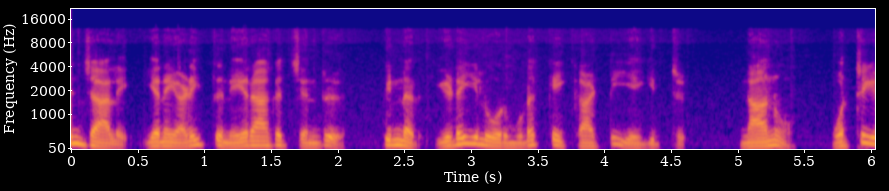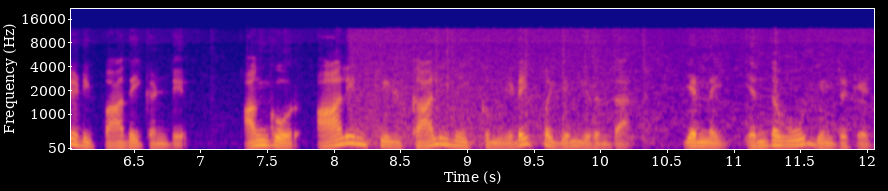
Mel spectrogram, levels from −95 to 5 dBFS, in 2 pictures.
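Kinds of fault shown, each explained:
noise suppressor artifacts: Throughout the speech, a suppressor pulls the steady background down by about 16 dB, working band by band on short frames. The noise drops away between words and comes back up under them. This happens all the time as speech starts and stops. It does not follow any change in the room's noise level, which is what sets it apart from the lag below.
noise suppressor catching up: Around 8.0 s, just after "ஒற்றை அடிப்பாதை கண்டேன் அங்கோர்", the room noise jumps by about 13 dB. The suppressor's noise estimate still reflects the quieter room, so from 8.1 s the louder noise comes through with only about 5 dB of reduction. Over about 1.03 s the estimate adapts and the noise sinks, settling by 9.13 s, before "இடைப்பையன் இருந்தான் என்னை". Unlike the constant pumping, this is a single swell that fades away once.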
